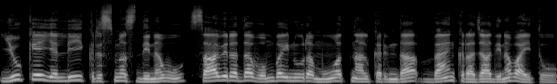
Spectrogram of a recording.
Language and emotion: Kannada, neutral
